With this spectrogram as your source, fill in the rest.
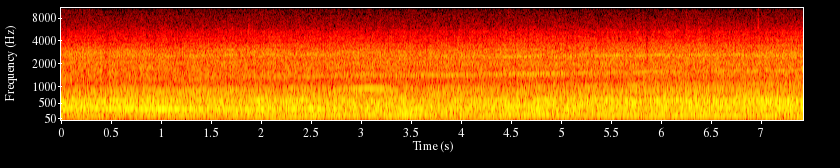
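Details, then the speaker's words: Supercavitating propeller designed for very high speed where cavitation is unavoidable, cavities springing from the blade leading edges and enveloping each entire blade; steady, rushing, crackling hiss with no rhythm, holding even throughout. "Here is a propeller designed to perform well at very high speed where cavitation is unavoidable. This type of propeller operates under super cavitating conditions."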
